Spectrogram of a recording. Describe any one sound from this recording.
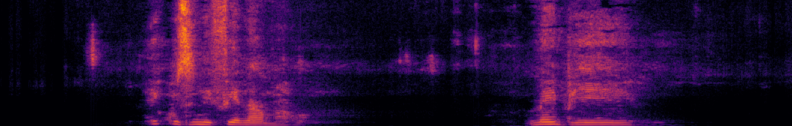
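A young woman speaks nearby.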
